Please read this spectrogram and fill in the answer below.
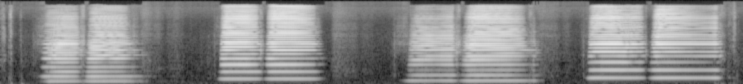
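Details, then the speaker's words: Accordion restoration, final bass reed block on the tuning table with both holes uncovered: four held notes sound clean but one pair beats against itself; the outside reed of the end note runs sharp. "So the outside reed is running sharp."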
